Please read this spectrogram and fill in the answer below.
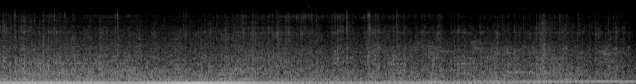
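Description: Train-station platform ambience dominated by the steady low hum of a passenger train standing at the platform, with scattered light clicks over it. The hum swells slightly about two seconds in.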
